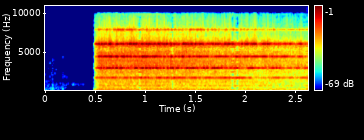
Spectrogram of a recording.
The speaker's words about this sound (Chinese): 下课的铃声响起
